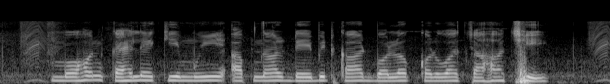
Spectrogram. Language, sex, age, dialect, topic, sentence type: Magahi, male, 25-30, Northeastern/Surjapuri, banking, statement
